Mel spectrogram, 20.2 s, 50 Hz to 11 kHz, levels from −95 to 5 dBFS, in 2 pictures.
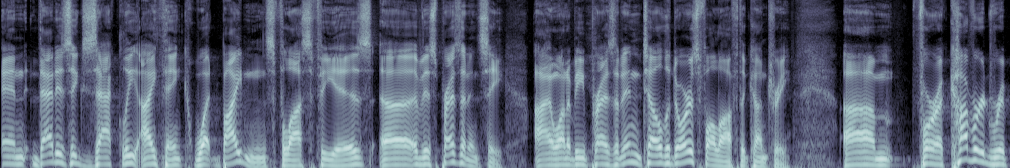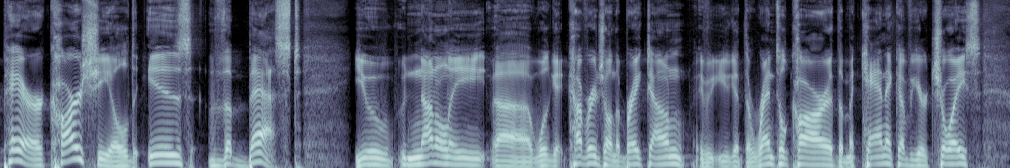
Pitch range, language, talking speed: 105-135 Hz, English, 165 wpm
